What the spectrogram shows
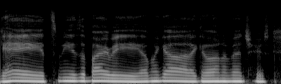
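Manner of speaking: put-on small child's soft, hushed chatter. Imitating a little girl who gets a Barbie of herself: imitating little Tiffany. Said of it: "little Tiffany gets her little, like, Barbie, and she's like".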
